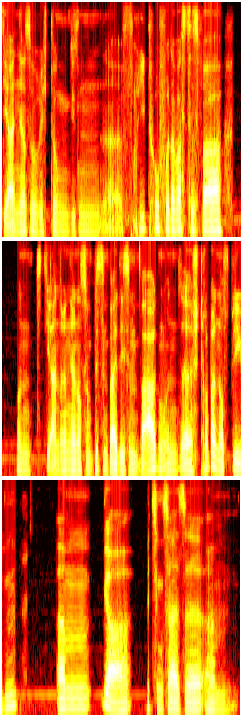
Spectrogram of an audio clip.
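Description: A man playing a tabletop game, casually recapping events in a halting way, searching for his words. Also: on the low side, darkish tone, dry recording. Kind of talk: casual spoken session recap.

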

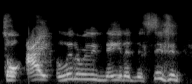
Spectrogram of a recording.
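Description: A man in his forties joins the show by video call from a small room at home, with a raised, gravelly and somewhat husky voice. He tells stories in an animated, unfiltered way, swearing and circling back over his words. The audio is close and dry. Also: high-pitched, quick pace, no room sound. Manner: animated, hand-waving storyteller, swears freely and repeats himself. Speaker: DJ and interview guest. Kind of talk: casual podcast interview.

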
